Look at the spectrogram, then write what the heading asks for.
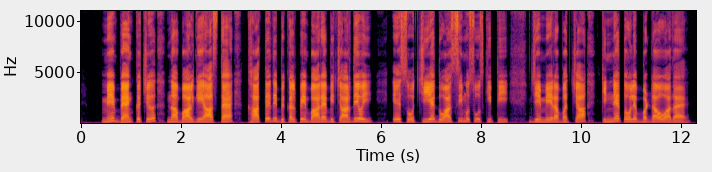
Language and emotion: Dogri, sad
